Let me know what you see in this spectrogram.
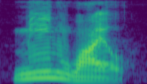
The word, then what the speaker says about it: meanwhile: Si decimos la pronunciación fonética que te acabo de dar con la pronunciación de la L equivocada, se escucharía meanwhile. Meanwhile. Se interrumpe y no se entiende exactamente.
